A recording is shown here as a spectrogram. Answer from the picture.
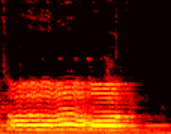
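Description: Female vocalist singing Persian classical avaz in Abu Ata: one long held phrase that wavers slightly in pitch and fades out near the end.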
